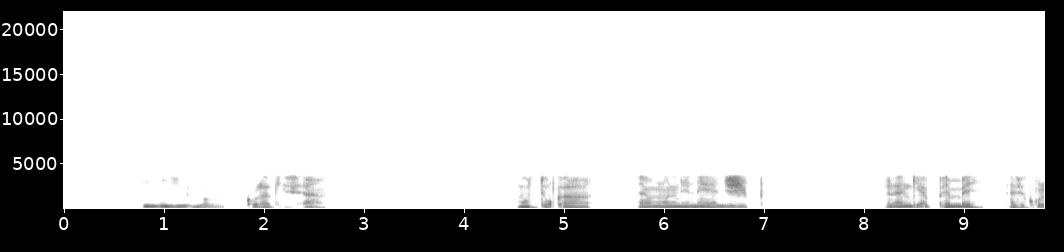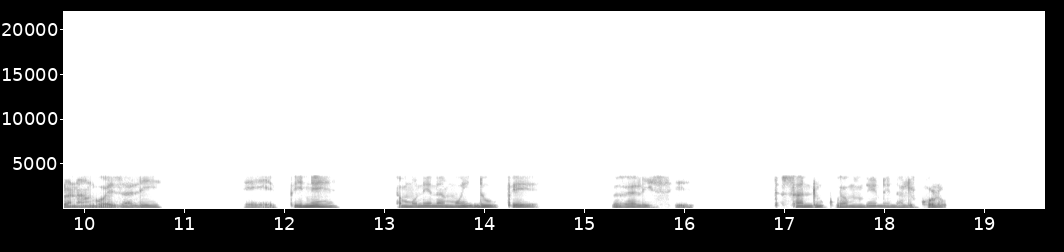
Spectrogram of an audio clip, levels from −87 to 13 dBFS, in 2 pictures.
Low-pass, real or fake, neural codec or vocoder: 3.6 kHz; fake; codec, 16 kHz, 4 kbps, X-Codec, HuBERT features, trained on LibriSpeech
